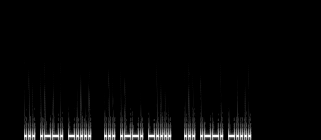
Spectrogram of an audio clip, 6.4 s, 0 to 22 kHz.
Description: Morse code, heard as a keyed tone, about 30 wpm, 690 Hz. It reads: SP6 SP6 SP6
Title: Callsign Prefixes for Top 25 DXCC - Repeated 3x - 30wpm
